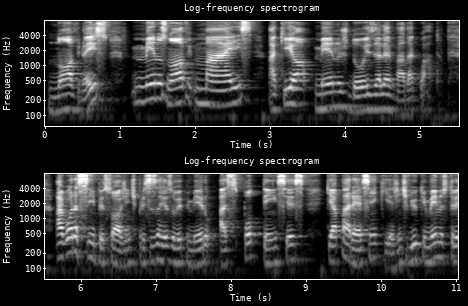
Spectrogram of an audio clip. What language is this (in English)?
Portuguese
